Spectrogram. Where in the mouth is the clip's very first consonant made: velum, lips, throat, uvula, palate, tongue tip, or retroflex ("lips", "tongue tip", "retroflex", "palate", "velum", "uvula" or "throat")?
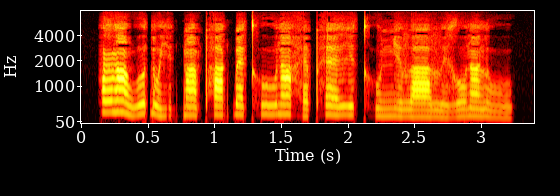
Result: velum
